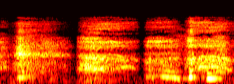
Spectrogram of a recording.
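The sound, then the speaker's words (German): Three breaths in a row, each a broad airy rush with a brief pause between, like gasping inhalations; no one speaks. “Grinst nicht so, man hört dich atmen.”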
